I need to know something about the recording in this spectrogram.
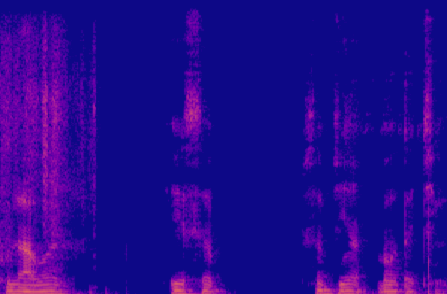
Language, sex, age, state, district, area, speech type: Hindi, male, 45-60, Uttar Pradesh, Chandauli, rural, spontaneous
